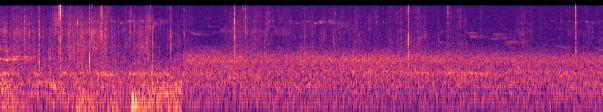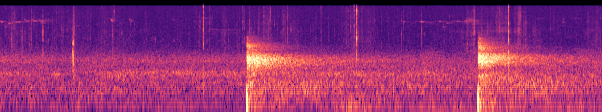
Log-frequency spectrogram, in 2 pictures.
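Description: Wild garlic leaves being picked by hand among woodland plants: faint scattered snaps and clicks over a quiet background, with two louder rustles a few seconds apart near the end.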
